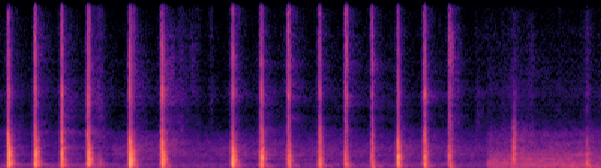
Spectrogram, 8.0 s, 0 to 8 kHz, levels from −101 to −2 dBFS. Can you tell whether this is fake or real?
fake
